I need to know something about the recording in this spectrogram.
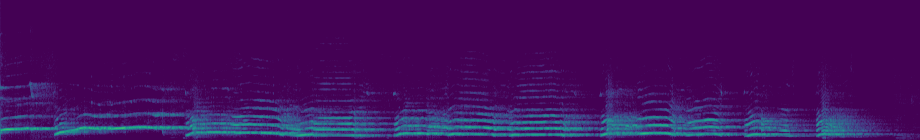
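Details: Male Siberian Husky yelling during his bath, a long string of loud, harmonic, talking-like howls, each rising then falling or wavering, about three to four per second with brief breaks, no other sounds.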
